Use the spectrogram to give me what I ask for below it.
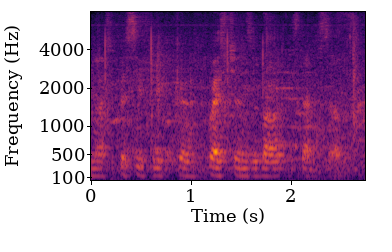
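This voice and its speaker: Against noticeable background noise and audible room echo, a man speaks at a fairly quick pace in an Italian accent. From Italy. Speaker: stem cell scientist. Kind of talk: talk to school students. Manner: halting, many fillers.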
